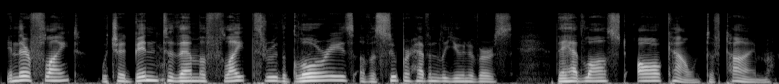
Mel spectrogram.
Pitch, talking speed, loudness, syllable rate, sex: 150 Hz, 190 wpm, -19 LUFS, 4.6 syllables/s, male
